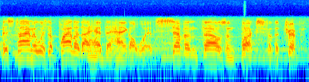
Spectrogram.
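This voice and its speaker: Hardboiled 1950s radio detective. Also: male voice, fairly high pitch, very animated, brisk. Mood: wry narration. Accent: American. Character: hardboiled male freelance insurance investigator, brash, impatient, wry. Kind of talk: 1950s radio drama acting and first-person narration. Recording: dull vintage radio recording with music.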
